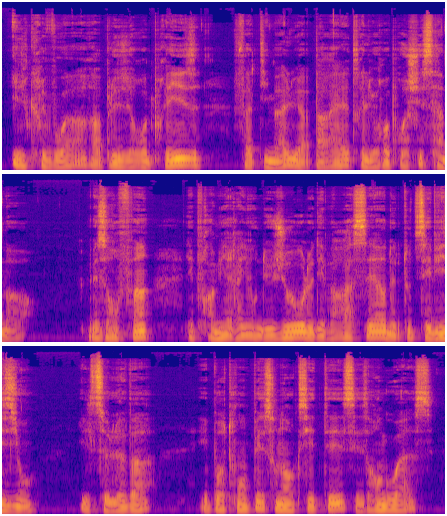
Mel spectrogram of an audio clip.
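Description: A man giving a scripted, dramatic and expressive narration of a classic novel. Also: lowish voice, breathy edge. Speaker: audiobook narrator.

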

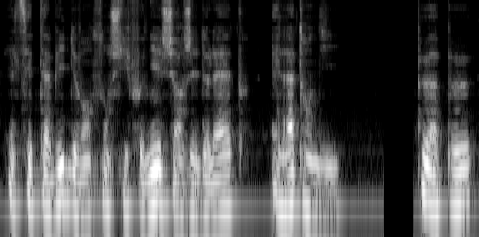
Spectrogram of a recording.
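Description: Man, audiobook narrator, low and husky, measured dramatic reading. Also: dark tone. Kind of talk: scripted literary narration.

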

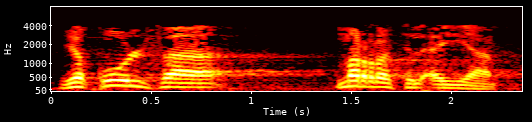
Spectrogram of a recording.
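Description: A man from Saudi Arabia preaching with growing passion, reciting verse and telling a story, his voice rising almost to shouts. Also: a little high, animated, measured pace. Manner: impassioned, rising to near shouts. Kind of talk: sermon with recited poetry and a story. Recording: tinny echoey lecture hall recording.

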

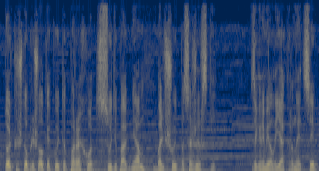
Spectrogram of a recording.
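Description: A man narrating a classic literary audiobook in an expressive, measured reading. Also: low voice.

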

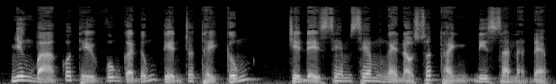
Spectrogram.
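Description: Male narrator, ghost-story audiobook, animated delivery, dry studio voice. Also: mid-range voice, dry recording. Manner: expressive storytelling.

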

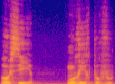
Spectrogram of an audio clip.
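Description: A man's voice: low-pitched, lively intonation, slow pace, darkish tone, voice pushed up, exaggerated voice. A man reading a fervent, adoring young lieutenant. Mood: devoted. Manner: fervent, devoted.

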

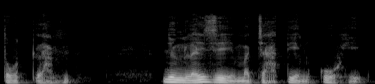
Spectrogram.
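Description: A man reading as a frail old father on his deathbed, in pain and speaking weakly. His voice is deep, dark and husky, and it pleads for the daughters he misses. The character comes from an audiobook. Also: slow pace, exaggerated voice. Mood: despairing. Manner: weak, pained, pleading.

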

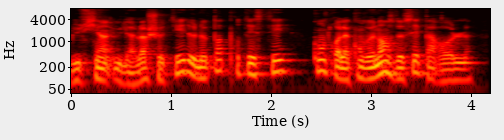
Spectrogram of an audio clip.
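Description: Low-voiced man narrating a novel. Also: sing-song, normal speed. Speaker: audiobook narrator. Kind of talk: literary narration.

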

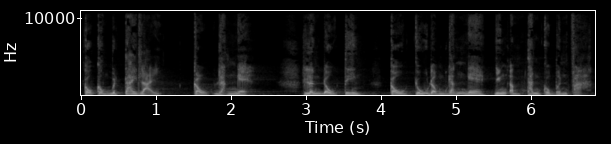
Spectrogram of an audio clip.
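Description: A man narrating a sad ghost story in a slow, dramatic storytelling manner. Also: medium pitch, big pitch swings, slightly rough. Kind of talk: scripted horror story narration. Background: music.

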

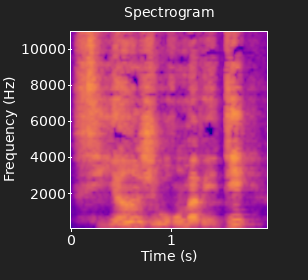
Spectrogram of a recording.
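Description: A woman reading an audiobook, voicing a big, clumsy, good-natured strongman in a lowered voice. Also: big pitch swings, slow, full character voice. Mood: easygoing.

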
